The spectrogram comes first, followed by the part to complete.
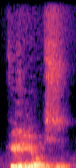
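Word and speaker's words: κύριος: Se pronuncia Kyrios, tá? Porque é um Y. Kyrios, tá? Como se fosse em francês esse Y. Ou como se fosse, né, em Guarani, o Y do Guarani, né?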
